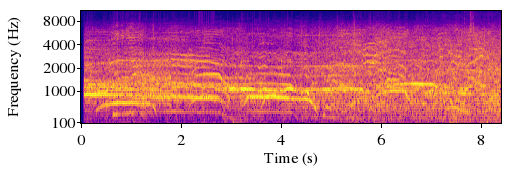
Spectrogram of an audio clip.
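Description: Loud crowd cheering and screaming, many voices holding long high shouts over one another without a break.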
